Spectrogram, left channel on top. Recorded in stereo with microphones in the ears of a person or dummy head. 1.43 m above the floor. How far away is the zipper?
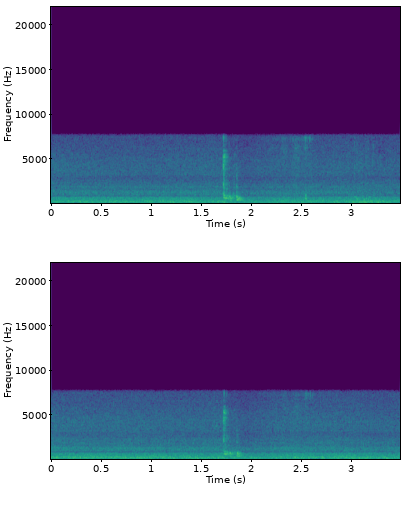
About 1.4 m.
